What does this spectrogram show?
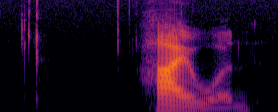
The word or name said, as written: Highwood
